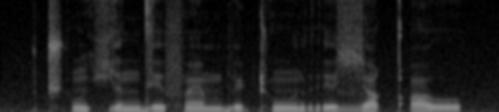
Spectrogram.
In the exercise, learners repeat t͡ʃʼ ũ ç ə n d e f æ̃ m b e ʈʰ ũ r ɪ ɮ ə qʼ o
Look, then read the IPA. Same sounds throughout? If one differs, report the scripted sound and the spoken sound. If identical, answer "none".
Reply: none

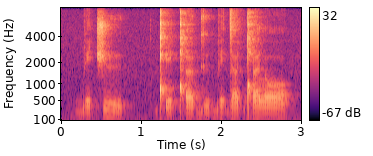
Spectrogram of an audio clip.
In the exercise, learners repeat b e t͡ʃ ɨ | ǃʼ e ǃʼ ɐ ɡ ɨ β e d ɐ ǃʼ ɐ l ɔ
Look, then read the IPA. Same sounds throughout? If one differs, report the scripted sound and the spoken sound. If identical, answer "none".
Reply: β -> b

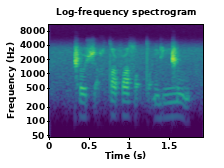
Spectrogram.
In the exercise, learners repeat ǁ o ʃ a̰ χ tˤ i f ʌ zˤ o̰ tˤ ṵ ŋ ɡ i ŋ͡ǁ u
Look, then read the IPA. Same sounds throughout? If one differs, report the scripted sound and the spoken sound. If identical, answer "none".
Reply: none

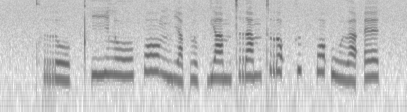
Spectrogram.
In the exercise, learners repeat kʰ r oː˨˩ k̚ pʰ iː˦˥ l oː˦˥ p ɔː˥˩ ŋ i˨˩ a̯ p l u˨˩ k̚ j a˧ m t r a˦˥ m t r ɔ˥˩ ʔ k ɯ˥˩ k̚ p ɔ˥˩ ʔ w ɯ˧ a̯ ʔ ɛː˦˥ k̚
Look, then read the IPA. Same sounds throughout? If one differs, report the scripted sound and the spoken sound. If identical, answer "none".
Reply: none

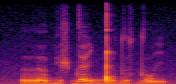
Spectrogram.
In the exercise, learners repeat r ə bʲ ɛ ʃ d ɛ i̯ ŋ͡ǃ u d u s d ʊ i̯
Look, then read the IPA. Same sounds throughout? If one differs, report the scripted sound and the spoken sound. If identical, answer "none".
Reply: s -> z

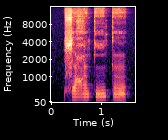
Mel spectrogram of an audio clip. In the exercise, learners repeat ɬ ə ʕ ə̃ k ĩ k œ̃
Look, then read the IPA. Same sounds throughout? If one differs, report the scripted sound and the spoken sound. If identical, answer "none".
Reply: œ̃ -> ə̃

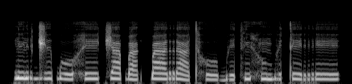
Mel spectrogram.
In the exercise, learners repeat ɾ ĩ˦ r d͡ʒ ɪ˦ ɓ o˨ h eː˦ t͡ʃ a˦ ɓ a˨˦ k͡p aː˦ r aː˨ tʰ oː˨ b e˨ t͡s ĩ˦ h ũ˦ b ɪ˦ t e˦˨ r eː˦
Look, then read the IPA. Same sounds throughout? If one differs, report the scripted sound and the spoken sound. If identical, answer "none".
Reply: none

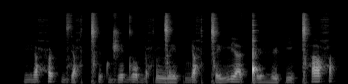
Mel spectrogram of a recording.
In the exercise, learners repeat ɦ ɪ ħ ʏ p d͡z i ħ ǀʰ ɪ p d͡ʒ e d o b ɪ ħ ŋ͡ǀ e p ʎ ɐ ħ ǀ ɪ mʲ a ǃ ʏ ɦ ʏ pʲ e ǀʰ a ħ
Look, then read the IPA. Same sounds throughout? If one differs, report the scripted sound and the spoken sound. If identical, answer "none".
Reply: none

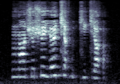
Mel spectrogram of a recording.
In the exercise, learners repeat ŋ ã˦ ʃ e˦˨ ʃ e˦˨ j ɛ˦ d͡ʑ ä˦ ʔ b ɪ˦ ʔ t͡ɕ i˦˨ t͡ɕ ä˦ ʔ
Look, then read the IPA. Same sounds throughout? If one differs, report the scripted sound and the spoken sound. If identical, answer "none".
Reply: none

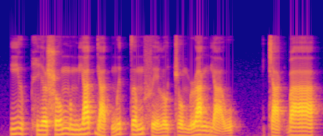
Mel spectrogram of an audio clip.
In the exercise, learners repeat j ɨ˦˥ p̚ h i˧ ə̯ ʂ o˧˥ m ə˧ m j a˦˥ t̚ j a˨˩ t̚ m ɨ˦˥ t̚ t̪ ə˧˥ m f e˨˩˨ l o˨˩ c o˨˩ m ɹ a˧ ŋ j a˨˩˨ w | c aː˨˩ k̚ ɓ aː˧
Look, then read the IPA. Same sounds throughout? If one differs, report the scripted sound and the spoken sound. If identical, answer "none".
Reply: none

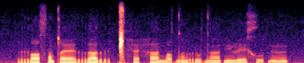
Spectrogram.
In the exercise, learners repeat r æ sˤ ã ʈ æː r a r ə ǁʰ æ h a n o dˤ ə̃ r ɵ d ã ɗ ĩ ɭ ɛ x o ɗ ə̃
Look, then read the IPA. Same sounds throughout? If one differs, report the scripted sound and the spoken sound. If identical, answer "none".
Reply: ɵ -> o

